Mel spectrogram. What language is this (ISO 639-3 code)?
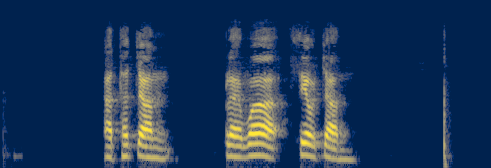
tha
